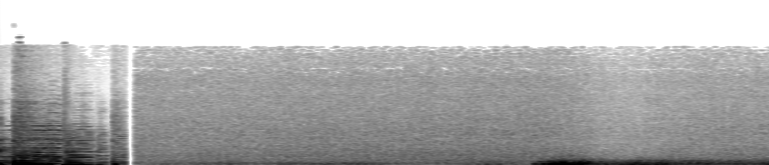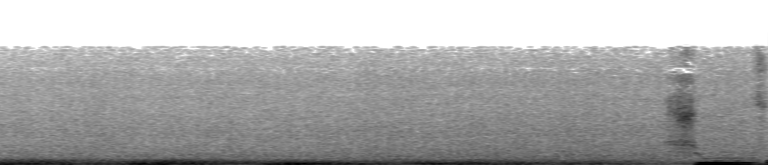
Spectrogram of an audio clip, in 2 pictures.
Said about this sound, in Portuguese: que vem caindo, com vento e com trovoada, molhando a varanda, correndo pra enxurrada.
